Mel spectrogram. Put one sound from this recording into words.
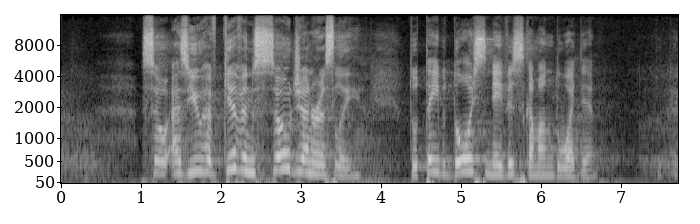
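A middle-aged woman sings through a microphone and loudspeakers.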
